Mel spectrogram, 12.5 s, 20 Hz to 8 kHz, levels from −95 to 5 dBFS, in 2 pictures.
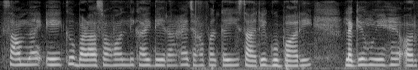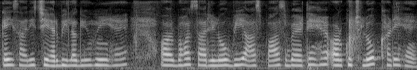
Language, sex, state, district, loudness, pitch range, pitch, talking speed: Hindi, female, Bihar, Jamui, -23 LUFS, 225-245 Hz, 235 Hz, 185 wpm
